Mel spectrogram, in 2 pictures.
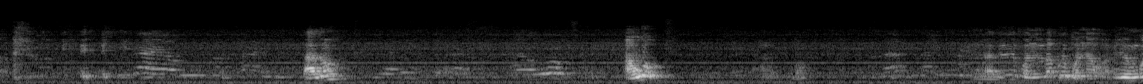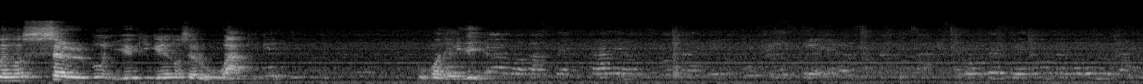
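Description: An elderly man preaches with animation through a microphone, heard over a loudspeaker.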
